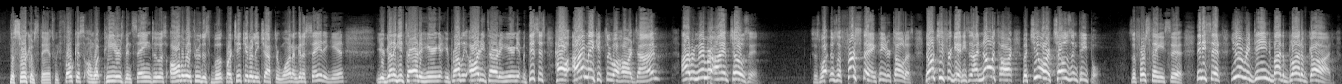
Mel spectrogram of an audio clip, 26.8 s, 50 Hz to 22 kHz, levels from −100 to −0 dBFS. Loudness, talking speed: -14 LUFS, 215 wpm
